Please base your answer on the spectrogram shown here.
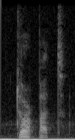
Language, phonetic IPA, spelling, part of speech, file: German, [ˈdɔʁpat], Dorpat, proper noun, De-Dorpat.ogg
- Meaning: Tartu, a city in Estonia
